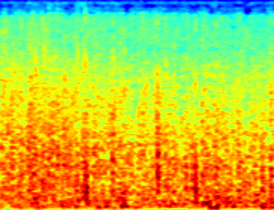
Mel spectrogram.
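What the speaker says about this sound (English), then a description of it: "it is raining on my umbrella" Rain drums steadily on an umbrella held close overhead, a dense, even patter with scattered louder drops and no talking.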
